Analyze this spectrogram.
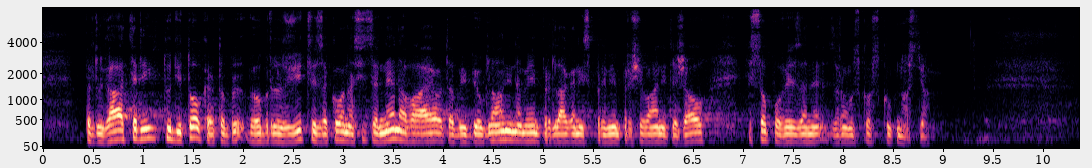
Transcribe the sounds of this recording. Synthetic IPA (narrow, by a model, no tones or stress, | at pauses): pɾɛd̪laɡaːt̪ɛljit̪uːd̪it̪oːkɾat̪ʋəɔbɾazllɔʒiːt̪ʋizakoːnasit̪sɛɾnɛnaʋaːjajɔd̪abibiwɡlawninameːnpɾɛd̪laːɡanixspɾɛmeːmpɾɛʃɛʋaːnjɛt̪ɛʒaːwkisɔpɔʋeːzanɛzɾoːmskɔskupnɔst̪jɔ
